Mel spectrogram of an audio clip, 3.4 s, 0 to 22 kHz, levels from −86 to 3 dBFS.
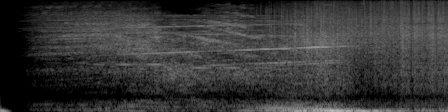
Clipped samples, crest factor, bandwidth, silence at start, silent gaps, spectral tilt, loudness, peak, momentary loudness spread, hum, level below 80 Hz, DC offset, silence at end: under 0.1%; 20 dB; over 20 kHz; 0 s; none; -0.5 dB/octave; -33 LUFS; -14 dBFS; 10 LU; none; -40 dBFS; under 0.1%; 0 s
